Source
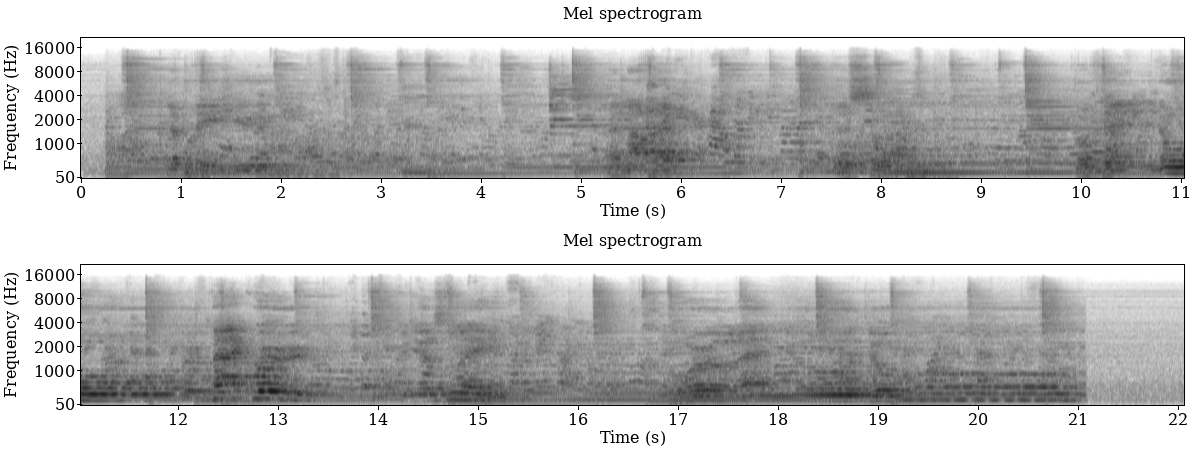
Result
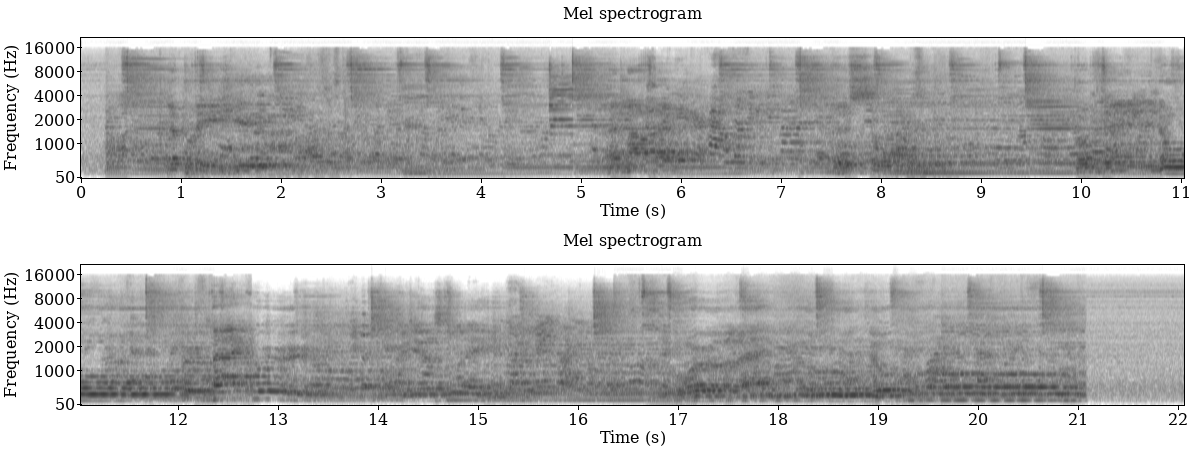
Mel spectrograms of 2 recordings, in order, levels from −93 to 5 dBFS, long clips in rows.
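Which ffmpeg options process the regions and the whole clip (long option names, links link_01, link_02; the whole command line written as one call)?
ffmpeg -i in.wav -filter_complex "[0:a]asettb=1/sr,asplit=3[link_01][link_02][link_03];[link_01]atrim=end=1.584[link_04];[link_02]atrim=start=1.58:end=2.11,asetpts=PTS-STARTPTS,afade=type=in:duration=0.004:curve=qsin,afade=type=out:start_time=0.526:duration=0.004:curve=qsin,equalizer=frequency=1100:width=7.1:gain=8,aecho=1:1:2.2:0.63,atrim=end_sample=23373[link_05];[link_03]atrim=start=2.106[link_06];[link_04][link_05]acrossfade=duration=0.004:curve1=hsin:curve2=qsin[link_07];[link_07][link_06]acrossfade=duration=0.004:curve1=qsin:curve2=hsin,asettb=1/sr,asplit=3[link_08][link_09][link_10];[link_08]atrim=end=5.744[link_11];[link_09]atrim=start=5.74:end=6.32,asetpts=PTS-STARTPTS,afade=type=in:duration=0.004:curve=qsin,afade=type=out:start_time=0.576:duration=0.004:curve=qsin,equalizer=frequency=11000:width=0.64:gain=-6.5,bandreject=frequency=50:width_type=h:width=6,bandreject=frequency=100:width_type=h:width=6,bandreject=frequency=150:width_type=h:width=6,bandreject=frequency=200:width_type=h:width=6,bandreject=frequency=250:width_type=h:width=6,bandreject=frequency=300:width_type=h:width=6,bandreject=frequency=350:width_type=h:width=6,bandreject=frequency=400:width_type=h:width=6[link_12];[link_10]atrim=start=6.316[link_13];[link_11][link_12]acrossfade=duration=0.004:curve1=hsin:curve2=qsin[link_14];[link_14][link_13]acrossfade=duration=0.004:curve1=qsin:curve2=hsin,asettb=1/sr,asplit=3[link_15][link_16][link_17];[link_15]atrim=end=12.734[link_18];[link_16]atrim=start=12.73:end=16.35,asetpts=PTS-STARTPTS,afade=type=in:duration=0.004:curve=qsin,afade=type=out:start_time=3.616:duration=0.004:curve=qsin,highpass=140,lowpass=5800,acompressor=threshold=-25dB:ratio=16:attack=3.2:release=140:knee=1:detection=peak[link_19];[link_17]atrim=start=16.346[link_20];[link_18][link_19]acrossfade=duration=0.004:curve1=hsin:curve2=qsin[link_21];[link_21][link_20]acrossfade=duration=0.004:curve1=qsin:curve2=hsin,asettb=1/sr,asplit=3[link_22][link_23][link_24];[link_22]atrim=end=16.924[link_25];[link_23]atrim=start=16.92:end=19.63,asetpts=PTS-STARTPTS,afade=type=in:duration=0.004:curve=qsin,afade=type=out:start_time=2.706:duration=0.004:curve=qsin,equalizer=frequency=3600:width=1.5:gain=-5,flanger=delay=18.5:depth=6.6:speed=3[link_26];[link_24]atrim=start=19.626[link_27];[link_25][link_26]acrossfade=duration=0.004:curve1=hsin:curve2=qsin[link_28];[link_28][link_27]acrossfade=duration=0.004:curve1=qsin:curve2=hsin,highpass=320,aemphasis=mode=production:type=50fm,acompressor=threshold=-24dB:ratio=6,volume=2dB" out.wav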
